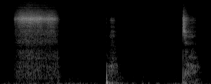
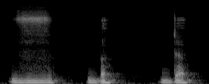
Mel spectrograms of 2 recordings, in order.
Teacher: the sounds f, p, t don't have voicing, and the sounds v, b, d do have voicing. And in fact, those 6 sounds that I've just given as examples form three pairs of sounds where the main difference between the two sounds in the pair is whether they're voiced or not and when the voicing starts.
